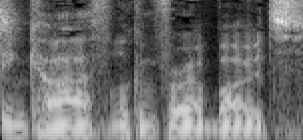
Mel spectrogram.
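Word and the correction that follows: Qarth: Quarth, I believe it's pronounced.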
